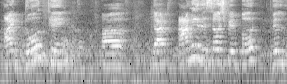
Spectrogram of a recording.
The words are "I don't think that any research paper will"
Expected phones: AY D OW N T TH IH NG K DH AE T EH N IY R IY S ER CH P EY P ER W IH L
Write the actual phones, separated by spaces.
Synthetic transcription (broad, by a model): AY D OW N T T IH NG K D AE T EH N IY R IY S ER CH P EY P ER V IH L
